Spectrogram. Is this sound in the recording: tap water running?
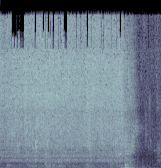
yes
